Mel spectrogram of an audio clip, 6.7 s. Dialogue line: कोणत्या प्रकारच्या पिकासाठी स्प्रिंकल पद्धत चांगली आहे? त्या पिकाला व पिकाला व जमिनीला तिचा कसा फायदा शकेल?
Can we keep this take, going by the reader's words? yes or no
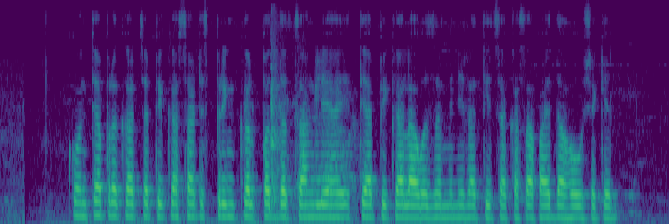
no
